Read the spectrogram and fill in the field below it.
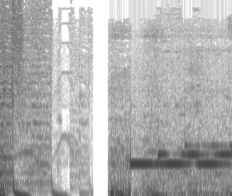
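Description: Glass jars bound for the green glass-recycling container clink against each other, with a few bright knocks after a brief pause and then a sustained, ringing glassy tone that lingers.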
